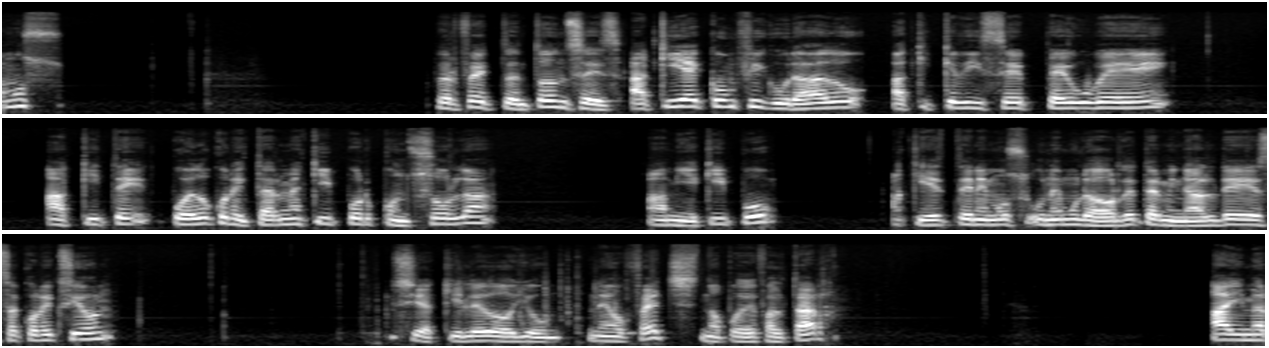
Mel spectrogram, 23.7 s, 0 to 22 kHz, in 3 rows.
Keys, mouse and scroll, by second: 6.3 click, 10.3 click, 15.4-16.9 drag, 17.5 click, 17.7 click, 18.5 click, 18.6-19.5 typing.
